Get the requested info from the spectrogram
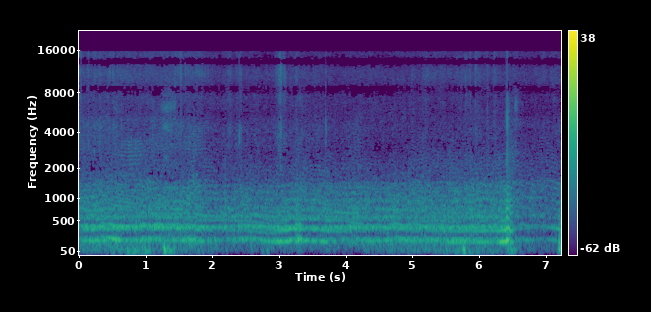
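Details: Honey bees hum in a steady, low drone that holds an even pitch throughout; recorded October 10, 2021.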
